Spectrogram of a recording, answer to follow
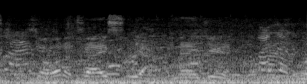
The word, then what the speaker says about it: suya: Why you call it soya? It's suya. I Suya. love this thing. I'm going to suya. That's soya. I'm going to suya. If you don't pronounce the suya right, I will suya.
